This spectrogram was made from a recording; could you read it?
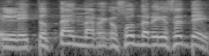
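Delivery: high-pitched, put-on Mexican Spanish announcer voice. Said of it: "I was in Mexico".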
